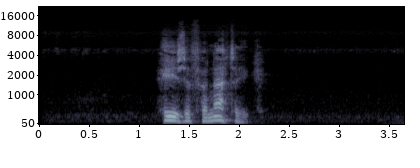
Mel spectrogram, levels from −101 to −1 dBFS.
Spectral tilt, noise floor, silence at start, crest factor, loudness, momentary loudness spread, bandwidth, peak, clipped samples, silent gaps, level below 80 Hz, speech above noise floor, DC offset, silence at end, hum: -5 dB/octave; -83 dBFS; 1.2 s; 22 dB; -44 LUFS; 11 LU; 13.5 kHz; -26 dBFS; under 0.1%; none; -82 dBFS; 40 dB; under 0.1%; 1.45 s; none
